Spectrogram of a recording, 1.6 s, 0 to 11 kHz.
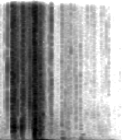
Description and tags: Crunching, Wooden Fence, B
Raw audio of crunching wooden fence panels. Sounds remarkably like cracking bones.
An example of how you might credit is by putting this in the description/credits:
And for similar sounds, do please check out the full library I created or my SFX store.
The sound was recorded using a "H1 Zoom V2 recorder" on 21st July 2016.
crunch, crunching, fence, fences, panel, wood, wooden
